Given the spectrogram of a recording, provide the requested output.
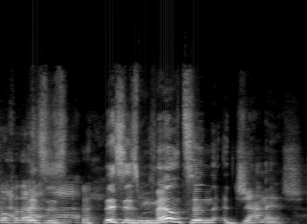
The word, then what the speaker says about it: Milton Jannusch: This is Milton Jannusch, right? I pronounced that correctly.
